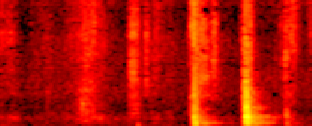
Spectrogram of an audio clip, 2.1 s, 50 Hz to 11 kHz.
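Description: Gloved hands handling a Nike Air Max Plus 3 sneaker, making short knocks and taps against its glossy plastic heel cage: a couple of faint taps, then two sharper knocks in quick succession in the second half.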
